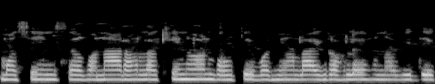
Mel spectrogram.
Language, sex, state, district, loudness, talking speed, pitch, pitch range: Maithili, female, Bihar, Samastipur, -16 LUFS, 165 wpm, 225 Hz, 220-225 Hz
